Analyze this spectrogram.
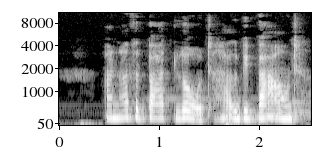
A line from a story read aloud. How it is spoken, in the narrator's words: muttered Grandma Josephine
